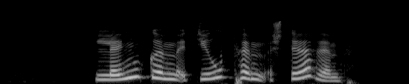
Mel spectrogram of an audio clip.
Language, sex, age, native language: Icelandic, female, 8, Icelandic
